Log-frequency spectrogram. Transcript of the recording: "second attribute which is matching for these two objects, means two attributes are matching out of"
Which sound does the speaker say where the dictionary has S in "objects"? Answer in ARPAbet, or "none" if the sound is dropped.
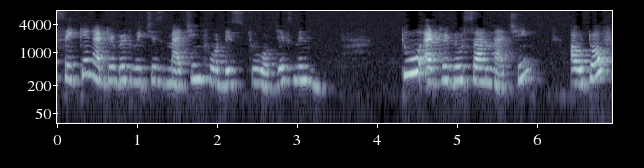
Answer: S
